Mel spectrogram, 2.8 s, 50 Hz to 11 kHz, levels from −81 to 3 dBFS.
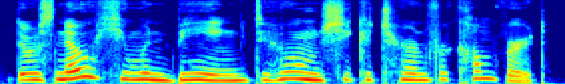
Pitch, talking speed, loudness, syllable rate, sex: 240 Hz, 255 wpm, -16 LUFS, 5.8 syllables/s, female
